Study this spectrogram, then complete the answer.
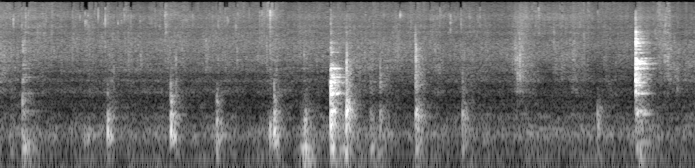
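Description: Shredded barbecue chicken being mixed in a pan, soft sizzling under repeated scraping and clanking strokes of a utensil at irregular intervals, close by, with no speech.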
